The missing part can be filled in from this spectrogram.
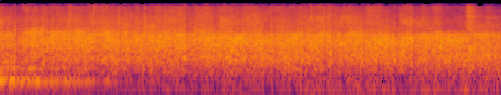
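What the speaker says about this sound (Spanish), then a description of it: "Démosle un aplauso a Él esta mañana por eso." A church congregation applauds during a Sunday morning service, a steady, continuous wash of many hands clapping with no break across the whole stretch.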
